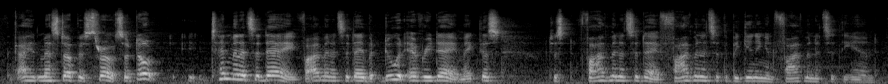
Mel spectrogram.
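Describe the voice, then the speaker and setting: A middle-aged man teaching a harmonica lesson, explaining in a calm, reflective way with frequent restarts. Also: a little high, fast talker, hardly any pauses, a little hiss or hum. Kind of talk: instructional video lesson.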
